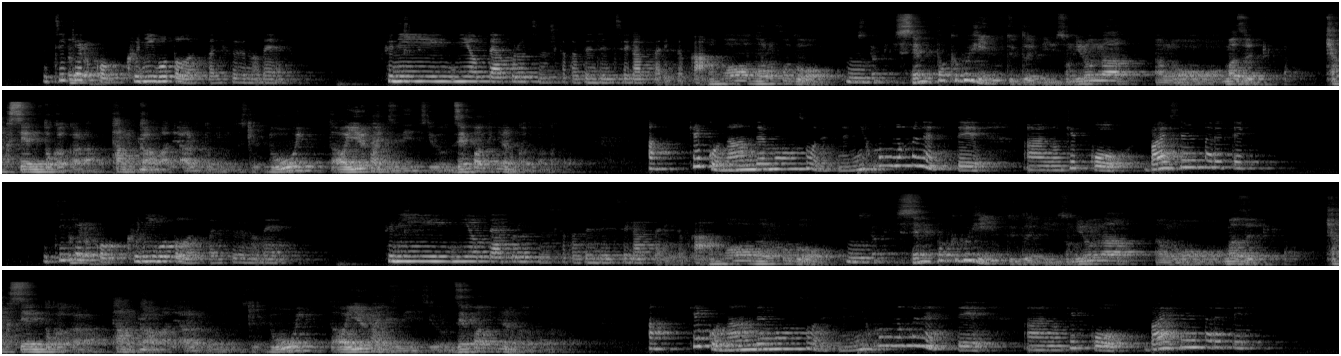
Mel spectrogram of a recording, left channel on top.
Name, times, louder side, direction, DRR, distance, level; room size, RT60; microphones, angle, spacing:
voice 1, 0.5-2.8 3.8-7.1 8.4-8.8 14.7-14.9 19.8-20.0 20.3-23.2 23.6-25.8, left 1 dB, 65° left, -2 dB, 2.1 m, -30 dB
voice 2, 7.1-8.2 8.9-11.2 11.5-12.6 13.2-18.9, left 2 dB, 80° left, -5 dB, 1.6 m, -31 dB
16.0 x 8.3 x 2.2 m, 0.88 s
head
